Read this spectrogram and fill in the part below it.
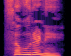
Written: ಸುವರ್ಣ

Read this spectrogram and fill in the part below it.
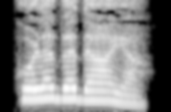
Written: ಕಾಳಗದಾಯ

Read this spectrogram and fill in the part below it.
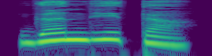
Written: ಗಂಧಿತ

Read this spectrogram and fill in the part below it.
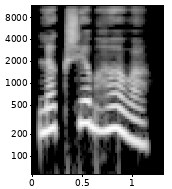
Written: ಲಕ್ಷ್ಯಭಾವ

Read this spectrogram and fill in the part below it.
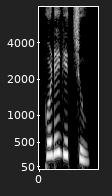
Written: ಪೊಡೆಗಿಚ್ಚು

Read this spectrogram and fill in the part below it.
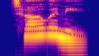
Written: ಛಾವನಿ

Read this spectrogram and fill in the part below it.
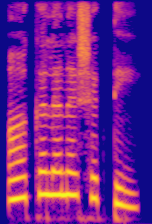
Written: ಆಕಲನಶಕ್ತಿ

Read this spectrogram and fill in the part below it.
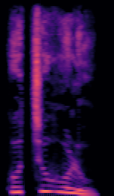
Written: ಕಾಚಿಹುಲ್ಲು

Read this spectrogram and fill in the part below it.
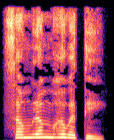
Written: ಸಂರಂಭವತಿ

